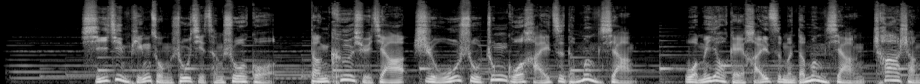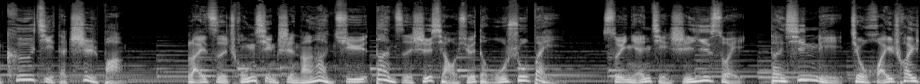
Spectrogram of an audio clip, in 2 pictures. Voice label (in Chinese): 专题 亲切 自然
